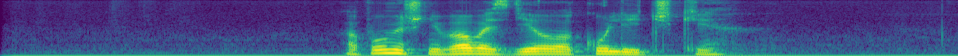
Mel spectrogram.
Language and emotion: Russian, neutral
